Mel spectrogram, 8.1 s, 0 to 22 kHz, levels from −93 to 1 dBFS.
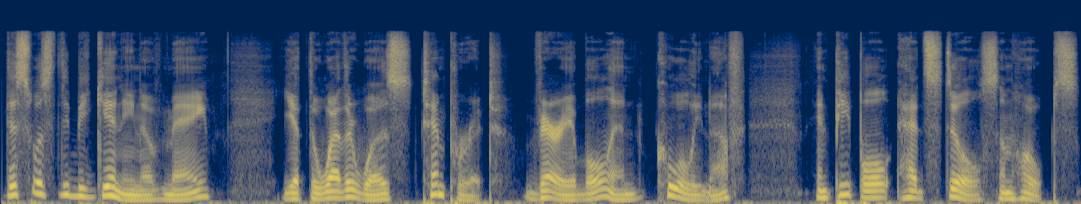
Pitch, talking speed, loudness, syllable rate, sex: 120 Hz, 155 wpm, -18 LUFS, 4.8 syllables/s, male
